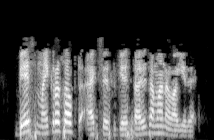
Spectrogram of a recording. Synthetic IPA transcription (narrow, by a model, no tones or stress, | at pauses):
beːsmɐjkɾoːsoːpʰʈɛ̰ːksesɡesɐɾisɐmaːnɐʋaːɡid̪e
